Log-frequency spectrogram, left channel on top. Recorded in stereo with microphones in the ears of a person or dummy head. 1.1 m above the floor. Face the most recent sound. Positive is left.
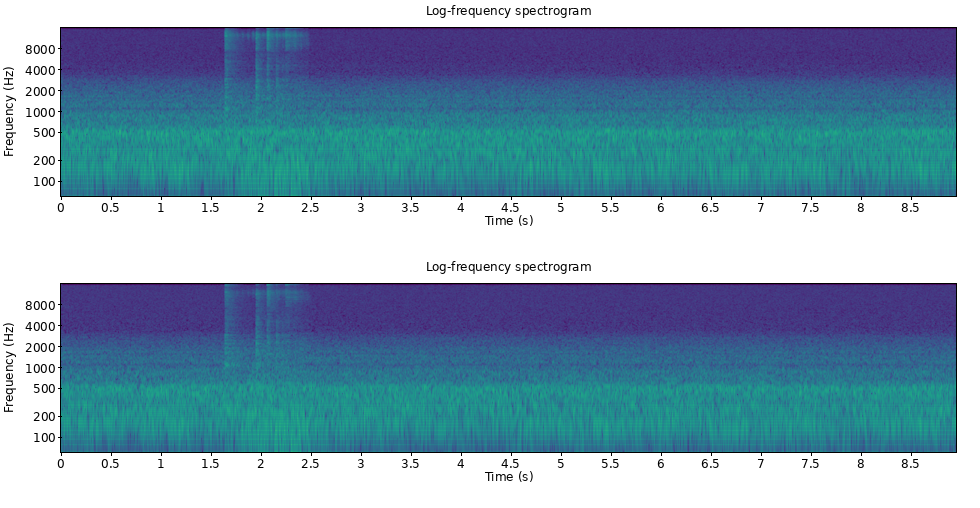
turn(degrees=10)  # may be behind; listen again after turning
